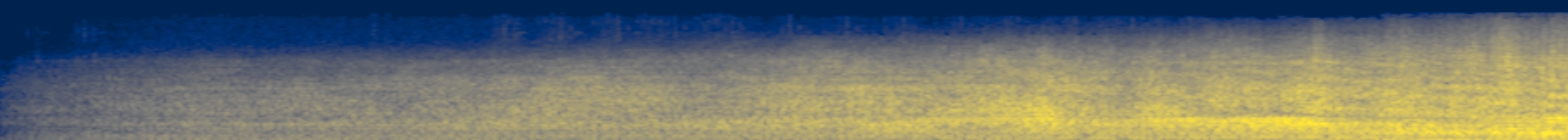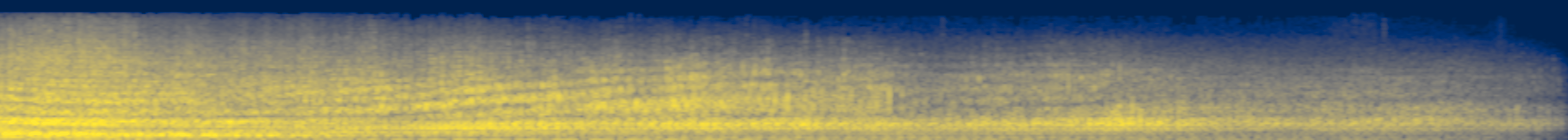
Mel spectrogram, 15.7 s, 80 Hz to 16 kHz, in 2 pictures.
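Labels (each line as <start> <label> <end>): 0.1 An airplane with a propeller approaches and gets louder before moving away and becoming quieter, demonstrating the Doppler effect. 15.6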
